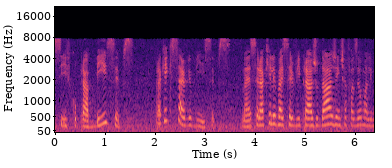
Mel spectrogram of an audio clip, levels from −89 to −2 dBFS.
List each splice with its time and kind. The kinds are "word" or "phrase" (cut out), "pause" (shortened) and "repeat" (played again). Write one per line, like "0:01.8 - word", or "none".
none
